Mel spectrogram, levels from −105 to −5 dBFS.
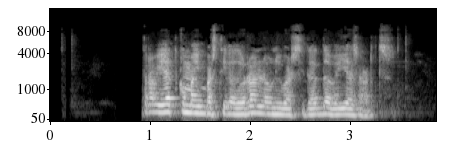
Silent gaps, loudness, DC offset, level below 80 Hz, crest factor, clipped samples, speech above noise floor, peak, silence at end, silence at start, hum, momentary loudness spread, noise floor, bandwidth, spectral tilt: none; -25 LUFS; under 0.1%; -72 dBFS; 20 dB; under 0.1%; 63 dB; -6 dBFS; 0.45 s; 0.95 s; none; 13 LU; -87 dBFS; 9.2 kHz; -6.5 dB/octave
